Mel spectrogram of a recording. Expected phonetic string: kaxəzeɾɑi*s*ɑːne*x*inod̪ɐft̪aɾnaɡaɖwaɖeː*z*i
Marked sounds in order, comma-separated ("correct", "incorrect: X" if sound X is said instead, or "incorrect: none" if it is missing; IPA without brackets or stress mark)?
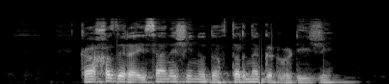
correct, incorrect: ʃ, incorrect: ʒ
